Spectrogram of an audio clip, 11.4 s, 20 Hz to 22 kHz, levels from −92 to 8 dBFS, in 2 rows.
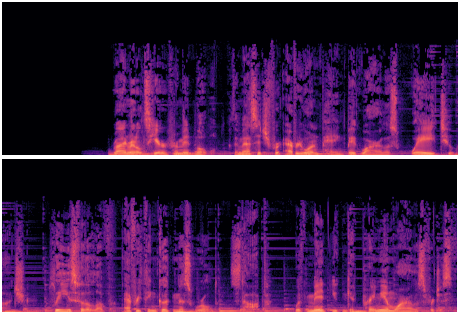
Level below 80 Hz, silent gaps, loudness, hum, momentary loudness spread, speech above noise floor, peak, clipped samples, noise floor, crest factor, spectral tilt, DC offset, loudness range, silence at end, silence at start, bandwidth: -46 dBFS; none; -20 LUFS; none; 9 LU; over 70 dB; -2 dBFS; under 0.1%; under -90 dBFS; 20 dB; -4.5 dB/octave; under 0.1%; 2 LU; 0 s; 1.35 s; 16.5 kHz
